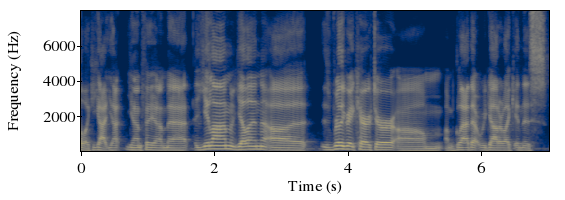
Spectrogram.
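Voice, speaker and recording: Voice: mid-range voice, bright, forceful tone, clear, resonant tone. A reaction video host chatting casually about a game in hesitant, meandering phrases.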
